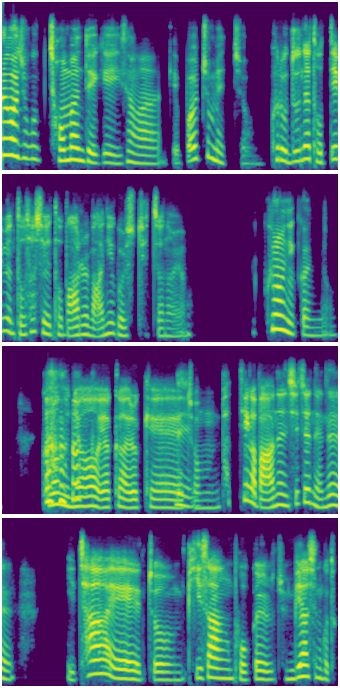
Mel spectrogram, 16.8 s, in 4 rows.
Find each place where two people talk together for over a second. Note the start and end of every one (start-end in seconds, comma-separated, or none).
none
